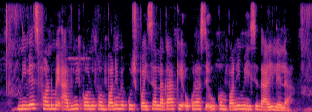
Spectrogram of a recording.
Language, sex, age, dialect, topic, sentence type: Bhojpuri, female, 18-24, Southern / Standard, banking, statement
